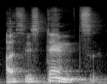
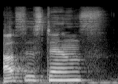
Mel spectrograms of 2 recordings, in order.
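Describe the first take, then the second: First: "असिस्टेंट्स" said lower with a falling end and a clear final ts; teacher contrasting "असिस्टेंट्स" with its look-alike; model pronunciation. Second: "असिस्टेंस" said slowly with a rising end; teacher sounding out "असिस्टेंस" for the class; model pronunciation. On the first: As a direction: set "असिस्टेंट्स" against the first word, dropping the pitch. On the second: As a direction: say "असिस्टेंस" clearly, ending on a lift. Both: Shown as a demonstration. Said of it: "confusing word".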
